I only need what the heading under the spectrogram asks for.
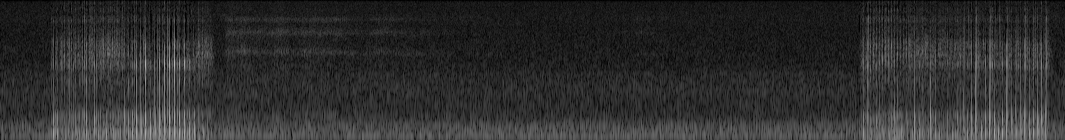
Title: Boof the Bulldog snoring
